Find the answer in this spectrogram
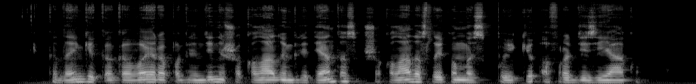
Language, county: Lithuanian, Vilnius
